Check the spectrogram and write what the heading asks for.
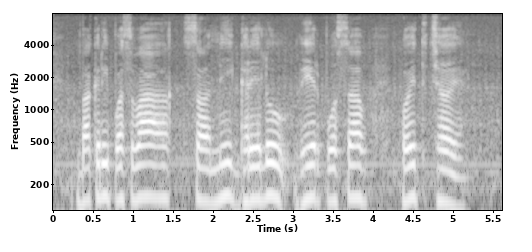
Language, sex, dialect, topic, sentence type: Maithili, male, Southern/Standard, agriculture, statement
